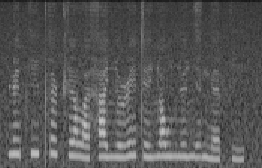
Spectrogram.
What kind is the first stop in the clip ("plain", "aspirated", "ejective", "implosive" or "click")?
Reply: aspirated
